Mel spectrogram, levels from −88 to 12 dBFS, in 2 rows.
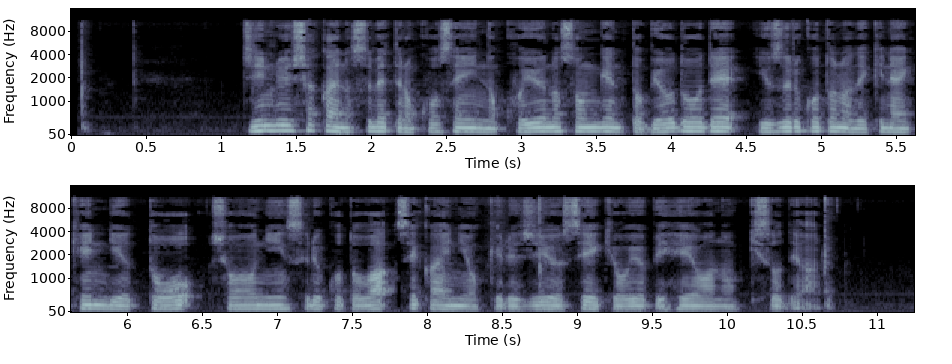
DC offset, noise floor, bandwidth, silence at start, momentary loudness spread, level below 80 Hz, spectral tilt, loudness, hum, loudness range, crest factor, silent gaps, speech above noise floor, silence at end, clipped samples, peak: under 0.1%; -62 dBFS; 11.5 kHz; 0.05 s; 6 LU; -50 dBFS; -4 dB/octave; -22 LUFS; none; 3 LU; 20 dB; none; 39 dB; 0.55 s; under 0.1%; -4 dBFS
